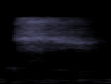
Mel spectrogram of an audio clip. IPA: ʃ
